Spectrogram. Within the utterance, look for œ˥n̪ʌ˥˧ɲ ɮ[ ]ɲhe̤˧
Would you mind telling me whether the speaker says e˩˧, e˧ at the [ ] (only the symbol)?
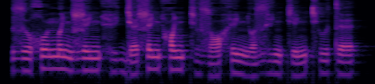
e˧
